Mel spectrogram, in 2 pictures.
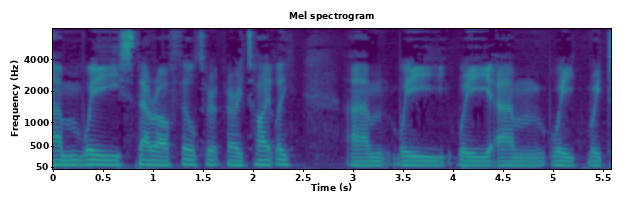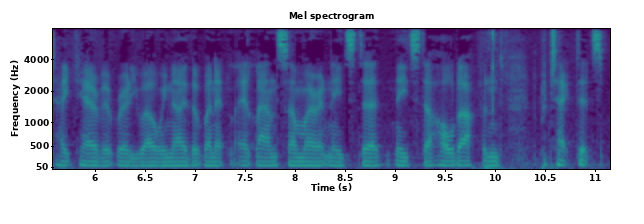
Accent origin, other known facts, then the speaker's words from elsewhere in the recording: England, United Kingdom; I obviously, being English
